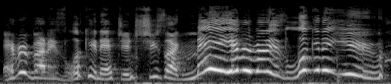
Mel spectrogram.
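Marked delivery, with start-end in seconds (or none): 1.8-3.8 much higher and louder, laughing through it; loud retort. Retold or imitated. Rose snaps back at her boyfriend, loud and high, laughing. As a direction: fire it back loudly, half laughing. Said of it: "talking loud to him".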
